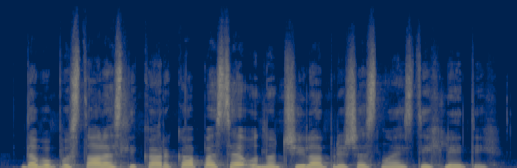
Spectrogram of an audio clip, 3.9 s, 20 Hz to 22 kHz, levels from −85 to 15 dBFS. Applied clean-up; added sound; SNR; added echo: none; none; none; none.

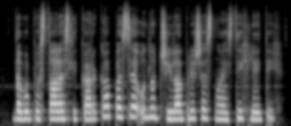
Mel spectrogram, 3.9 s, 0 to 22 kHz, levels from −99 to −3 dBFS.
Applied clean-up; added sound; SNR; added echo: neural mask model DeepFilterNet 3.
